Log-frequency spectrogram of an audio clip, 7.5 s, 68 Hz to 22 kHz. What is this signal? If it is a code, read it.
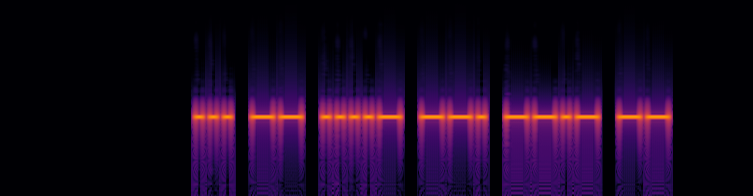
Morse code, heard as a keyed tone, about 17 wpm, 700 Hz. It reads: SM4GQM
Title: DXCC-100 Call Signs - 6 Characters - 17wpm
